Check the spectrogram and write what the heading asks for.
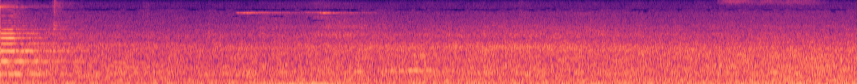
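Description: A short car horn toot at the very start, the loudest sound, fading within half a second, then steady street traffic noise with a low rumble about two seconds in.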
